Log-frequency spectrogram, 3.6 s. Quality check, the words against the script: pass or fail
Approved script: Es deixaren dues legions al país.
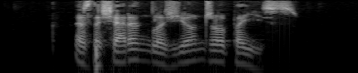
fail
